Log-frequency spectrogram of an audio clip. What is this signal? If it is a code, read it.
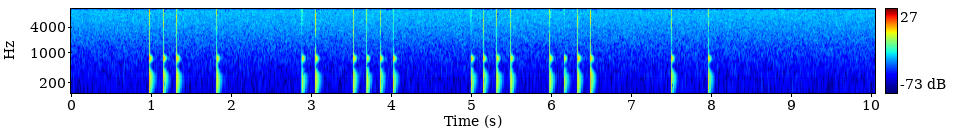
Tap code, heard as knocks on wood, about 6 knocks a second. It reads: LITA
